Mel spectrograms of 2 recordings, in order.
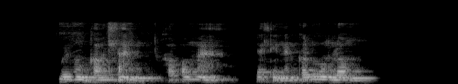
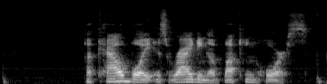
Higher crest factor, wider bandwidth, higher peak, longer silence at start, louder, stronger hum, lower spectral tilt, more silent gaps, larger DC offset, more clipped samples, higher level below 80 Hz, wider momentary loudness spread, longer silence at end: about the same, 16 dB vs 20 dB; second, 7.8 kHz vs 12.5 kHz; second, -12 dBFS vs -2 dBFS; second, 0.6 s vs 0.85 s; second, -28 LUFS vs -20 LUFS; neither; about the same, -6 dB/octave vs -5.5 dB/octave; first, 2.40-2.55 s vs none; neither; neither; second, -68 dBFS vs -60 dBFS; second, 11 LU vs 14 LU; first, 0.8 s vs 0.05 s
